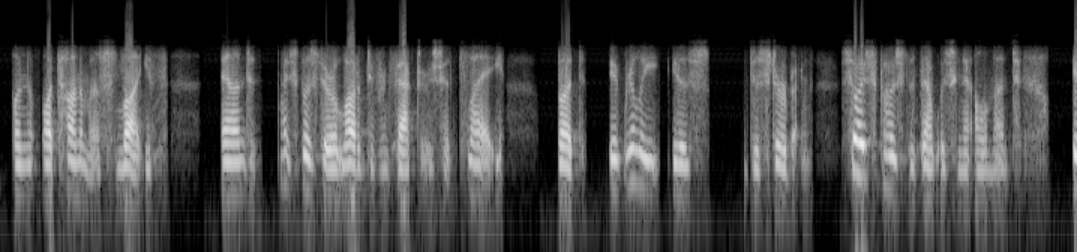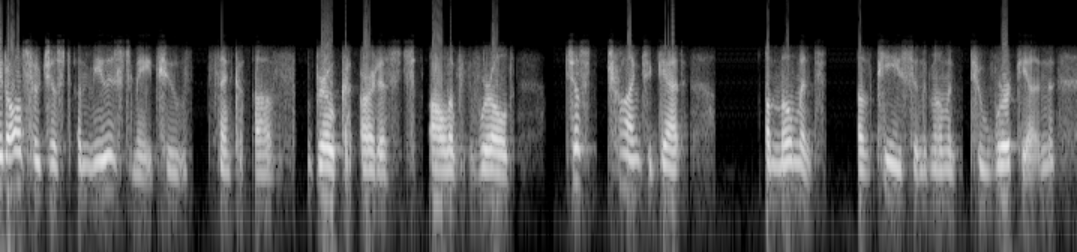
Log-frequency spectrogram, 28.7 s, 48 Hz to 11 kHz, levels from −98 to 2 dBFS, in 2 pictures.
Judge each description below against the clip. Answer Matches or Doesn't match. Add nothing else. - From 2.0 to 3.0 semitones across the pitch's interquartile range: Doesn't match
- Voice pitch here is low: Doesn't match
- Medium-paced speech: Doesn't match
